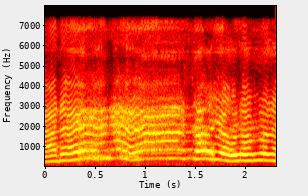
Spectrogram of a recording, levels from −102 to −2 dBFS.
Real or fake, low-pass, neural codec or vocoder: fake; 7.2 kHz; vocoder, 22.05 kHz, 80 mel bands, HiFi-GAN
